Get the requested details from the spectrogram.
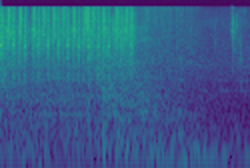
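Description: Gunshots crack close by.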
